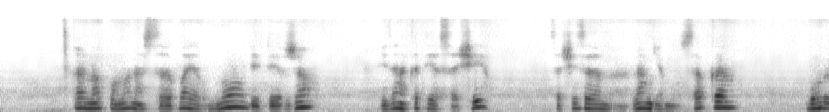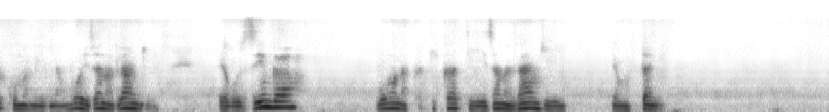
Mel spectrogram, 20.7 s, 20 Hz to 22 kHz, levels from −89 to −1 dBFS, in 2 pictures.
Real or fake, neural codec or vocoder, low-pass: fake; codec, 24 kHz, 0.9 kbps, DualCodec; 10.8 kHz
